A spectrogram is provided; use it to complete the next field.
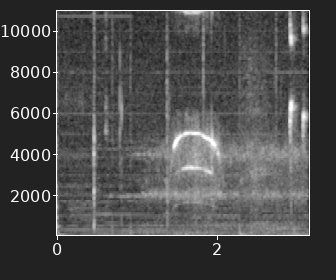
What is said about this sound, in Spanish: Escucha las aves, ¿no?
